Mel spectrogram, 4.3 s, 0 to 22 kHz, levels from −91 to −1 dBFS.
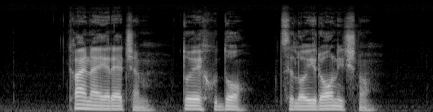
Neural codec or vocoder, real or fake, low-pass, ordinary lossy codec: none; real; 19.8 kHz; none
